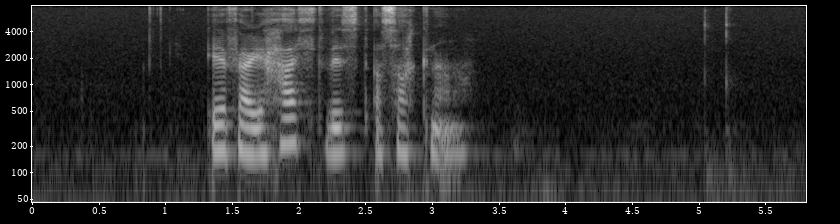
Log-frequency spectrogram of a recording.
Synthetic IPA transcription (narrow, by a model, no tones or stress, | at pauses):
ʔeːfæɹəhaɬt̪ʋɪst̪ʰa̰sakna̰na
